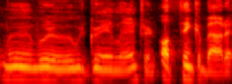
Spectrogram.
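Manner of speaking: mock grumbling. Actor recalling his reaction to being offered Green Lantern, retelling a grumble.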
